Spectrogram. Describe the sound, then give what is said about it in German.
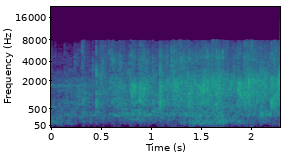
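Faint audience applause, a soft, continuous patter of many hands clapping that swells slightly after the first moments and holds steady. “Hand hoch. Applaus.”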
